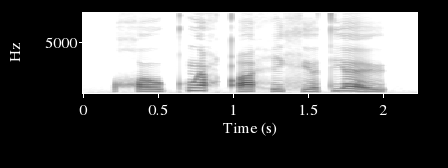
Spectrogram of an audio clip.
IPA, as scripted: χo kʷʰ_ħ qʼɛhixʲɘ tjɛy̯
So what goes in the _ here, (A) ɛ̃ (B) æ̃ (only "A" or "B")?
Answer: A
